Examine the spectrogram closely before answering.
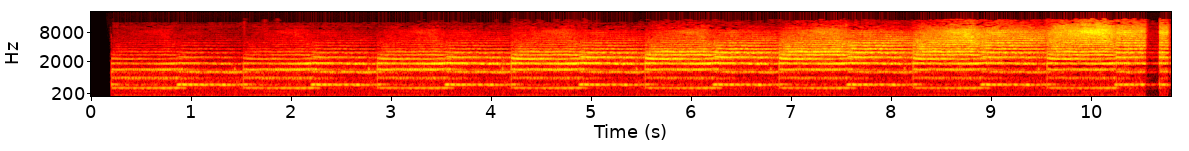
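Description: Two-tone police siren alternating steadily between a low and a higher note, each held about two-thirds of a second. It stutters and breaks off near the end.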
